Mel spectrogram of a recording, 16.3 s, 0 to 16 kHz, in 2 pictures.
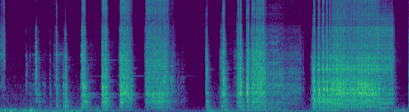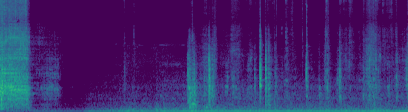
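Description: Cordless impact driver with a 10 mm socket running in short bursts as it backs out the bolts holding a Jeep Cherokee XJ's header panel. A longer run comes about six seconds in, then one more short burst. Quieter clicks and knocks of metal being handled follow in the last seconds.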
